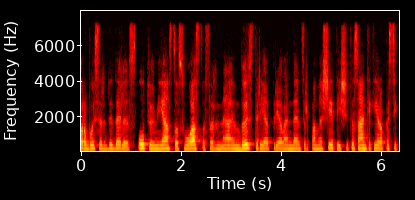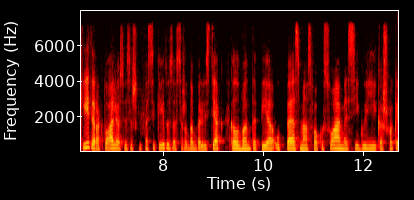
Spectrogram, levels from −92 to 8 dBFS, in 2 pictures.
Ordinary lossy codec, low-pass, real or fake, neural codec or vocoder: MP3, 64 kbps; 7.2 kHz; real; none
